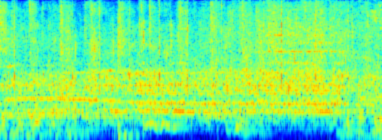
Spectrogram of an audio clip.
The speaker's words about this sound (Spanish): No, no, os cansáis de aplausos, ¿eh? no os canséis.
